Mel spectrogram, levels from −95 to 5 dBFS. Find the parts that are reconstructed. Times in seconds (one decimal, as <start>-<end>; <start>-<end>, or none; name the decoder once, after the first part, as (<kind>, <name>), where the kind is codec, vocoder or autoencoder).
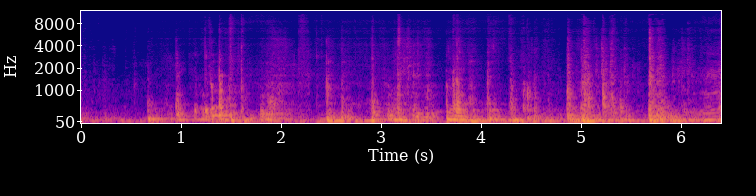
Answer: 0.7-4.3 (codec, SNAC)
